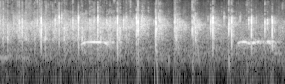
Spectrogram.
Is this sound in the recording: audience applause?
yes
